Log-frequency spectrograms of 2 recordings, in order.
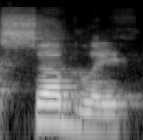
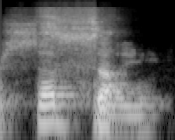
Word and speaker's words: subtly: You know how to strike subtly or subtly. Yeah. So I don't know how to pronounce it. You can be all sneaky. Yeah. Just don't say the B.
